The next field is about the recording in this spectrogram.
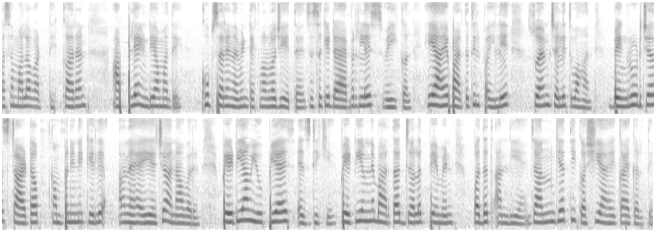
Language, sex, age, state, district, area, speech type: Marathi, female, 45-60, Maharashtra, Yavatmal, urban, spontaneous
